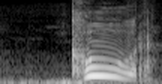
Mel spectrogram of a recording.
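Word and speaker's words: Chur: for saying okay because you have to say cool cool they don't say who like I do from Zurich they use a k instead very good you are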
